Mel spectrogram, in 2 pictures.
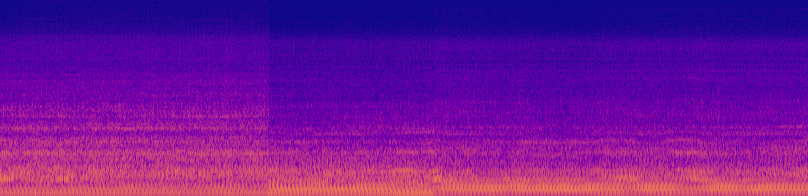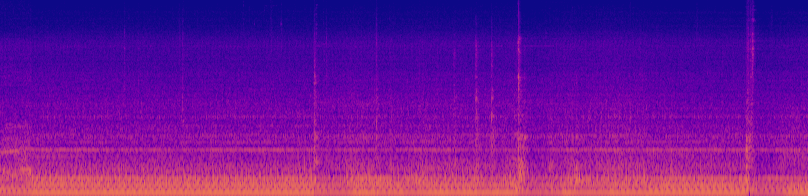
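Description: Kubota compact tractor's diesel engine running steadily, its note shifting abruptly a few times. A few sharp clicks or knocks in the latter part.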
